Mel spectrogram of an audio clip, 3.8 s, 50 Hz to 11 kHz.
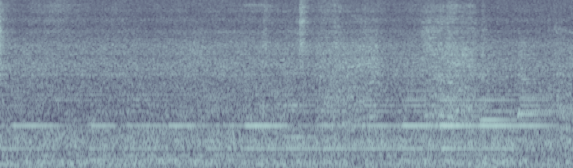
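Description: A steady, droning hum of jet engines fills the cabin of an ANA airliner on flight ANA3864/SFJ64 from Fukuoka Airport to Chubu Centrair International Airport, constant and moderately loud with a faint tonal whine riding on top, no voices present.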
